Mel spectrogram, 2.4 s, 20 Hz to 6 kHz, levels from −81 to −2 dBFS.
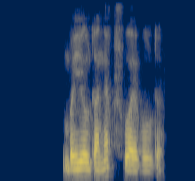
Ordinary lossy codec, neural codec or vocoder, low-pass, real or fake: AAC, 48 kbps; none; 5.4 kHz; real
